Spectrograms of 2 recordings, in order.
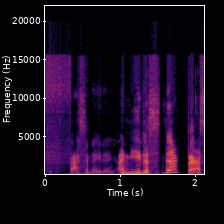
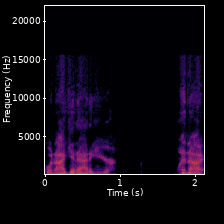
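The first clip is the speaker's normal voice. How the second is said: put-on gravelly drawl, lower and quieter; 5 semitones lower, 10 dB quieter than usual. Imagining what a defendant might say while drawing courses: Jack Nicholson voice. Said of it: "she kinda sounds like Jack Nicholson".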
